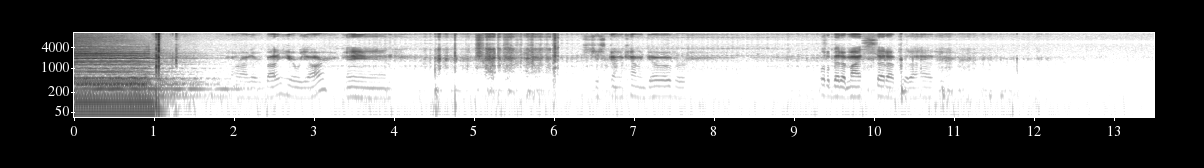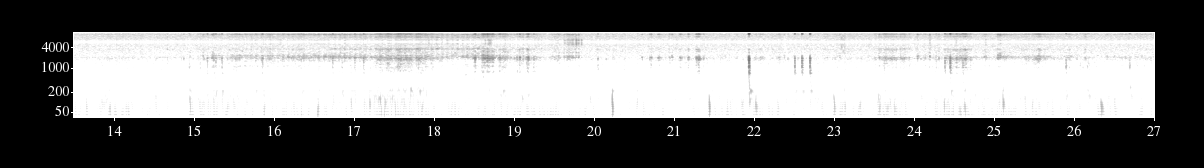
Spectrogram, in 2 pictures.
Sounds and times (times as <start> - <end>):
Speech: 2.0 - 4.0, 6.4 - 7.7, 9.3 - 10.9.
